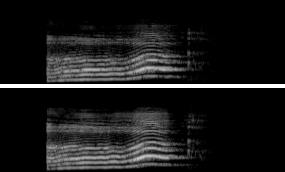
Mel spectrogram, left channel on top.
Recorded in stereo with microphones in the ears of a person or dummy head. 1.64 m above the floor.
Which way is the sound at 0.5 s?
45° right (ahead or behind).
